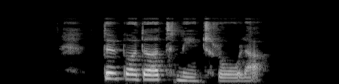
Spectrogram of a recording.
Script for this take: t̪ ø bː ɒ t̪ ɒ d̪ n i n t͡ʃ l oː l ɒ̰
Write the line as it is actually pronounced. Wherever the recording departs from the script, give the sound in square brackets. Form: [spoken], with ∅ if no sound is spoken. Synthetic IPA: t̪ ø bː ɒ [d̪] ɒ [t̪] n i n t͡ʃ [r] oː l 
